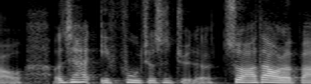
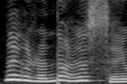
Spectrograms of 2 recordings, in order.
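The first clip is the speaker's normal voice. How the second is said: much higher and louder, an appalled outcry; disbelief; 12 semitones higher, 8 dB louder, faster than usual. Real, not acted. Recalling her old self, a shrill loud outcry. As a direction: yell it as if you can't recognise yourself.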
